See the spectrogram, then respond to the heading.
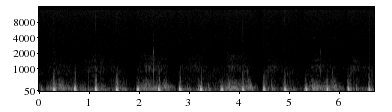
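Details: Strong, regular double thumps at about 140 a minute with soft breathing noise between them, recorded while breathing into a bag; fast heartbeat.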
